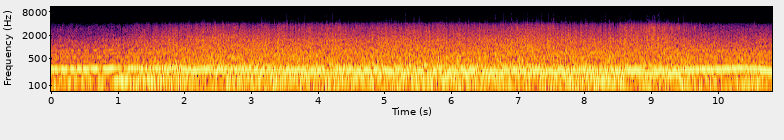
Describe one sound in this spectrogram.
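Wind rushes loudly past throughout.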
